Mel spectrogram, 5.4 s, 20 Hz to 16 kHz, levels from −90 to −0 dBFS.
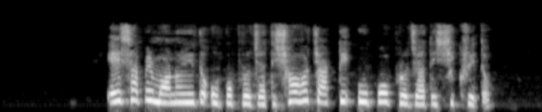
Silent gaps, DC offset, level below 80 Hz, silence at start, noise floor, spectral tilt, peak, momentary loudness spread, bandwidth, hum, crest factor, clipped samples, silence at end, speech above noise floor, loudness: none; under 0.1%; -60 dBFS; 1.1 s; -85 dBFS; -4.5 dB/octave; -2 dBFS; 8 LU; 7.8 kHz; none; 14 dB; under 0.1%; 0.5 s; 71 dB; -14 LUFS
